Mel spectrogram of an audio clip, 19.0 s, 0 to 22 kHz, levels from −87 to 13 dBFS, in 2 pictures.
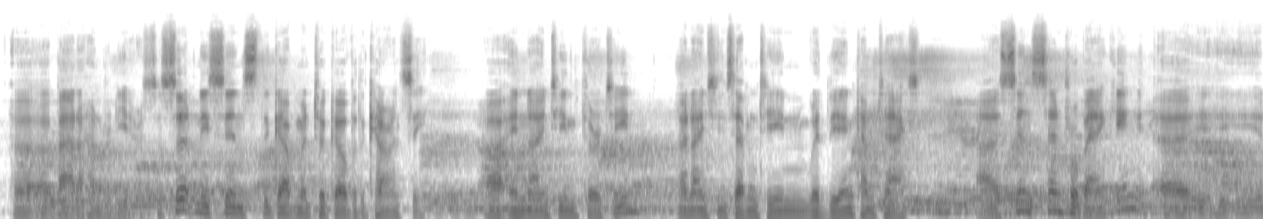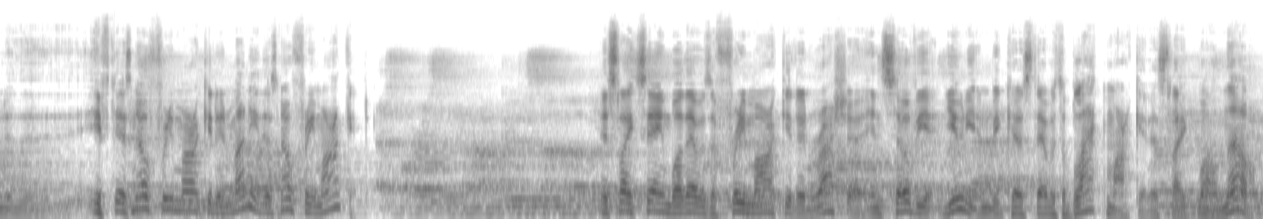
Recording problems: voice in the background; loud; throughout; 8 dB below the speech

